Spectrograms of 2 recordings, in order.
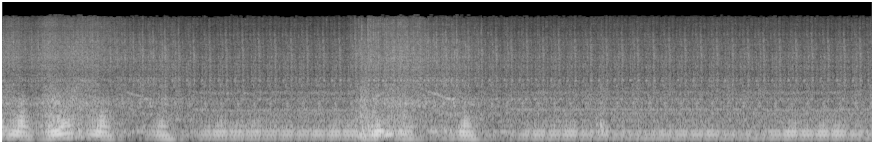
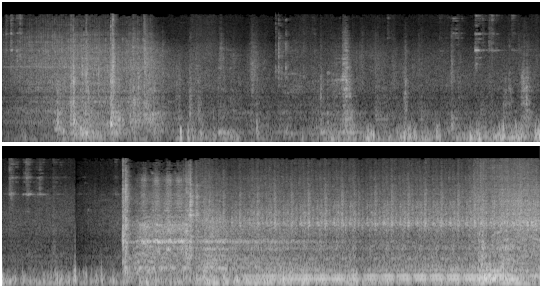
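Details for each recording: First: Morris Minor after fitting a new distributor cap, rotor arm and cables to fix its ignition problems, starting and warming up: a few rough catches, then a steady, even idle, and the engine sounds healthy. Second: Morris Minor with known ignition problems: after a long crank it catches to a lumpy, uneven idle with a regular stumble, one cylinder dropping out.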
